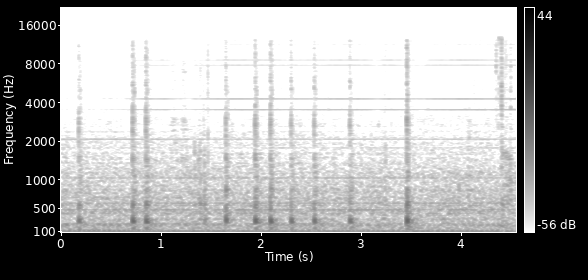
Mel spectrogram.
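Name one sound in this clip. A pen taps softly on a writing tablet.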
